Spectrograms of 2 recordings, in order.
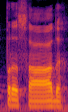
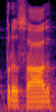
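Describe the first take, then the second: The two takes are said the same way.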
